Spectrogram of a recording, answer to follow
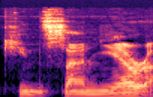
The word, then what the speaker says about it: quinceañera: And so we have, for example, quinceañera. In fact, notice that word has two N's. One is pronounced the way an N is normally pronounced, but the second one is pronounced like ny.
